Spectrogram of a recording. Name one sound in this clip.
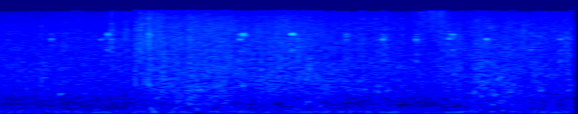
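Water splashes around a man's legs as he wades.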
